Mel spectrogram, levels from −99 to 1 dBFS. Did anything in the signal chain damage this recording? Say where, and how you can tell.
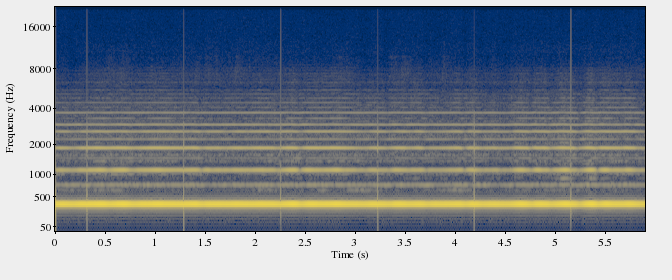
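Yes. At the driver or buffer stage, the music carries regular clicks from about 0.31 s to 5.15 s, recurring every 0.97 s, roughly seven in all. These are clock drift buffer slips, likely from two devices on independent clocks differing by around 150 ppm, so the buffer periodically drops or repeats a few samples. On a waveform each slip is a small discontinuity; a spectrogram shows evenly spaced thin vertical broadband lines.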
